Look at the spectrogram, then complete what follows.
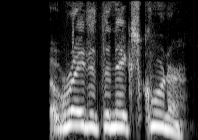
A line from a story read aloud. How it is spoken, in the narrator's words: hollered back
